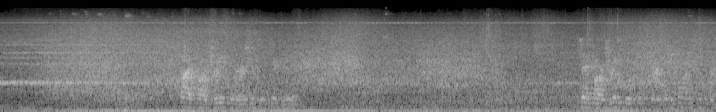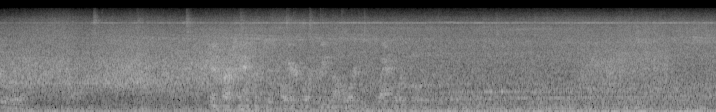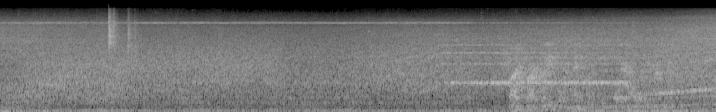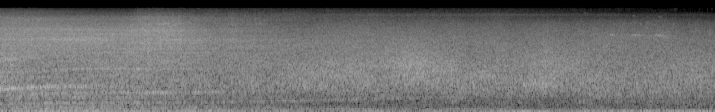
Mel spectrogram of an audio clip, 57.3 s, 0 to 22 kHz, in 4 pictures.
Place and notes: MacArthur BART, Oakland, CA, USA - MacArthur BART Station
Recorded with a pair of DPA 4060s and a Marantz PMD661
13 January, 13:00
